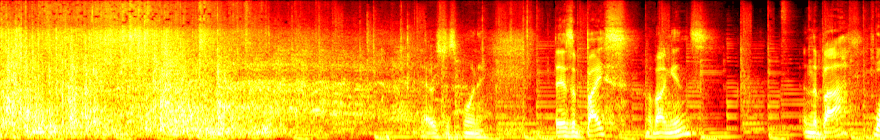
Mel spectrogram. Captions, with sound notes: (LAUGHTER) That was disappointing. There's a base of onions in the bath.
